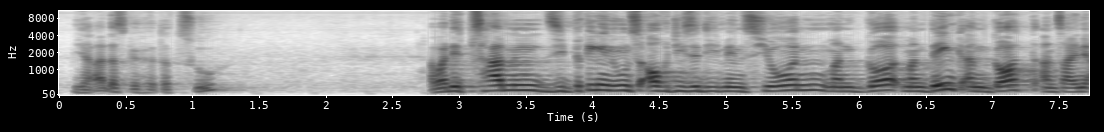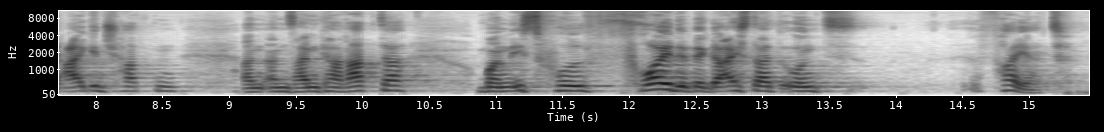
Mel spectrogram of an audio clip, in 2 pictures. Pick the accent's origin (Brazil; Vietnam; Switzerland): Brazil; South Region; now in Germany; Nee. Ich bin aus Südbrasilien und ich bin auch so.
